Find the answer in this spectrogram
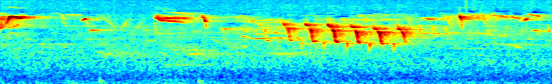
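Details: Spring songbird chorus outdoors in nature: bright high chirps, then a fast run of sharp descending notes repeated in a rapid trill near the middle, other birds twittering faintly behind.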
